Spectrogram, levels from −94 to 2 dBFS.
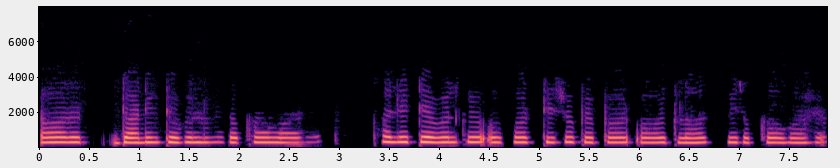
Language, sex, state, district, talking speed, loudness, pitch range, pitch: Hindi, female, Chhattisgarh, Bastar, 150 wpm, -23 LUFS, 270-280 Hz, 275 Hz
